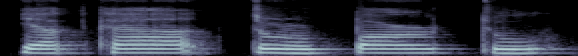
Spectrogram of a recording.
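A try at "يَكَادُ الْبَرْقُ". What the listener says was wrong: Barku. This is the qaf.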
